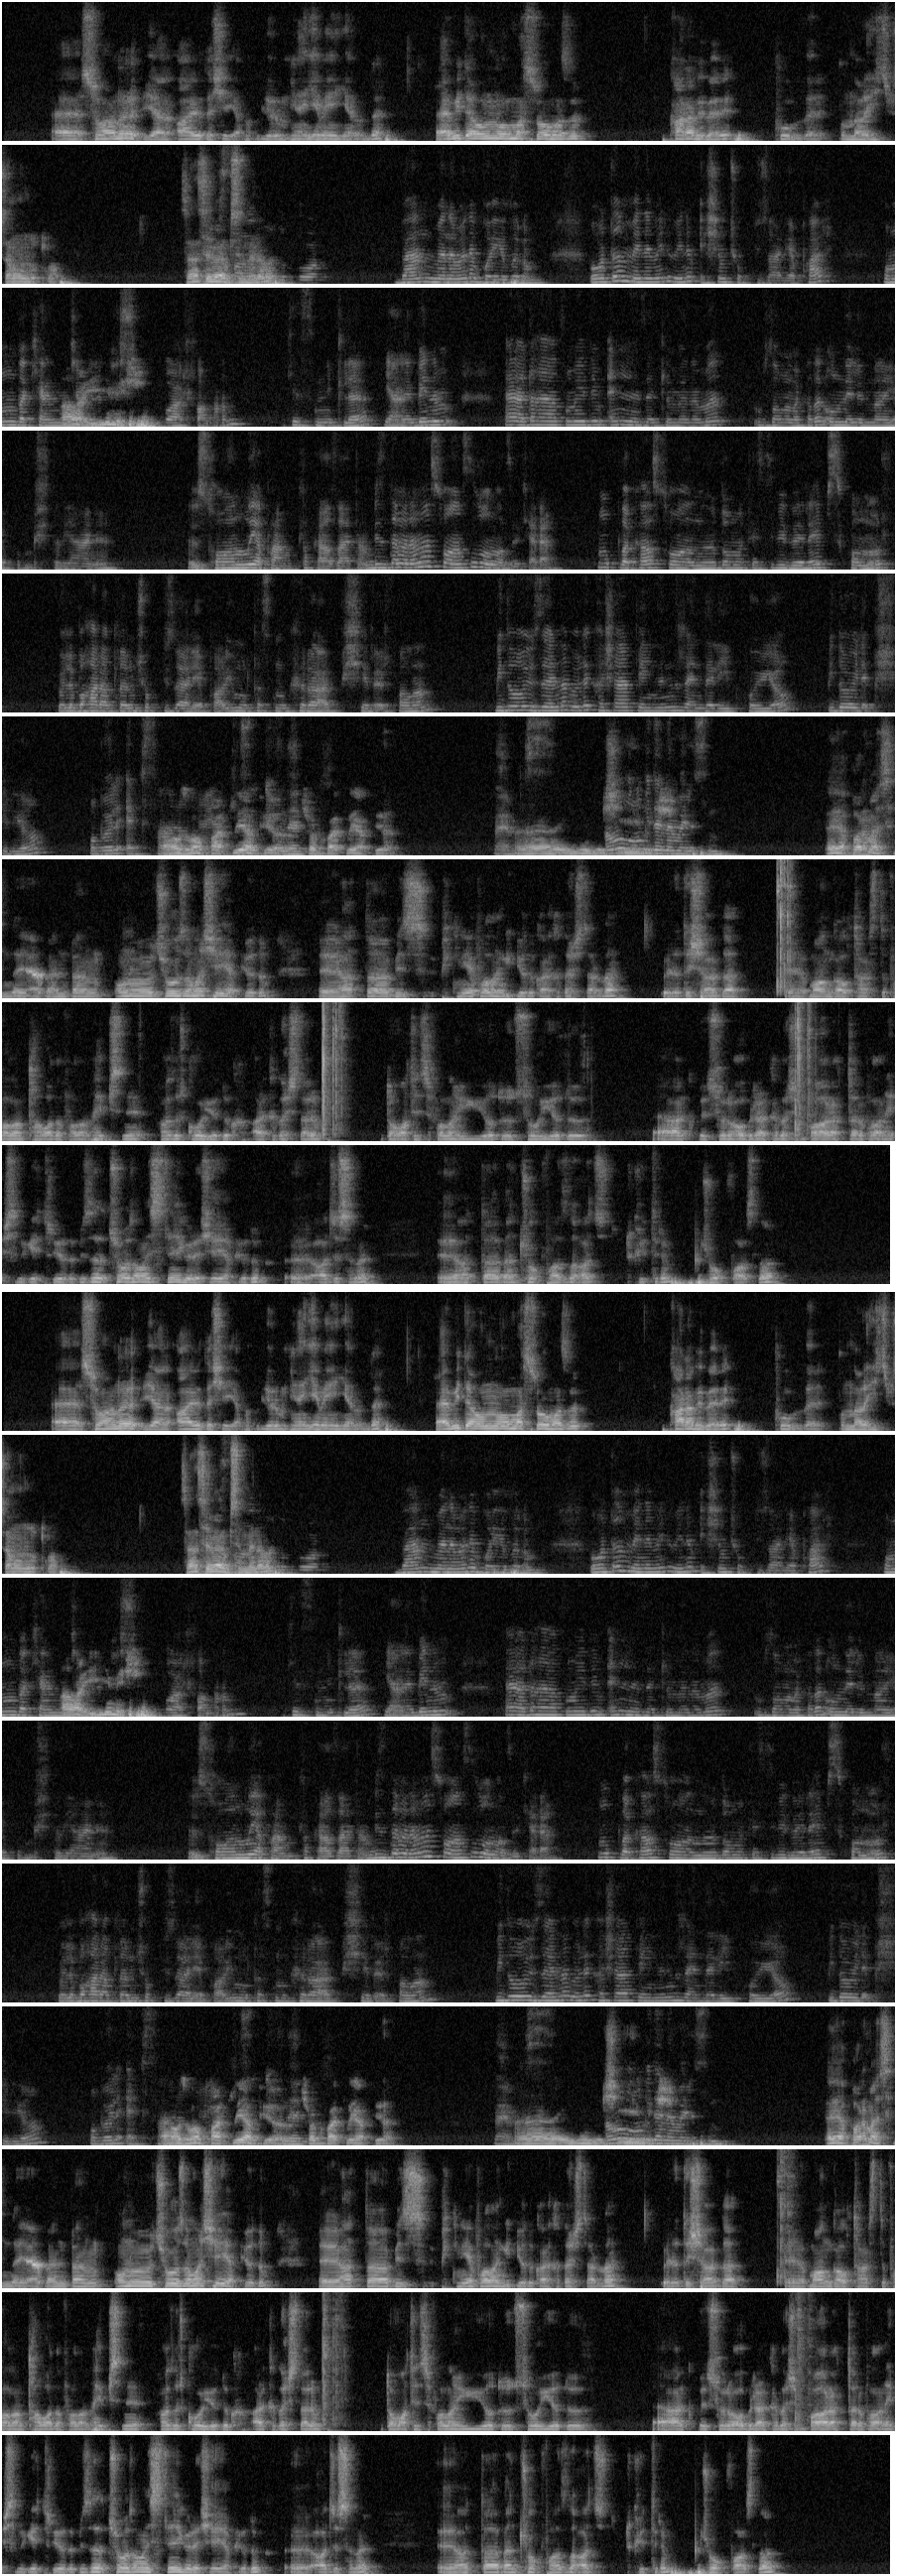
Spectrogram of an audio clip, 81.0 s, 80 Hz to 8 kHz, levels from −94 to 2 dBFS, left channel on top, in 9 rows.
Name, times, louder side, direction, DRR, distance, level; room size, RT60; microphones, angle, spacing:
voice 1, 0.5-3.9 4.4-5.8 6.7-7.5 7.8-9.7 10.8-11.8 18.6-19.5 46.6-48.9 50.2-51.7 53.3-60.2 60.6-61.4 61.9-66.2 66.9-68.9 69.6-74.6 74.9-75.7 76.4-78.1 78.4-79.8, right 2 dB, 30° right, 4 dB, 1.2 m, -34 dB
voice 2, 11.0-12.2 12.9-17.3 17.9-19.3 19.6-20.4 20.9-25.3 25.6-28.1 28.9-32.6 33.0-35.9 36.6-40.3 41.0-43.9 44.3-45.4 45.9-48.2 49.9-50.3 51.1-52.2, left 1 dB, 30° left, 4 dB, 1.5 m, -45 dB
sound 1, 61.8-62.1 64.4-64.5 66.2-66.6 68.6-69.0 71.0-71.5 73.6-73.7, left 10 dB, 50° left, 0.6 m, -39 dB
6.1 x 4.1 x 5.6 m, 0.29 s
head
